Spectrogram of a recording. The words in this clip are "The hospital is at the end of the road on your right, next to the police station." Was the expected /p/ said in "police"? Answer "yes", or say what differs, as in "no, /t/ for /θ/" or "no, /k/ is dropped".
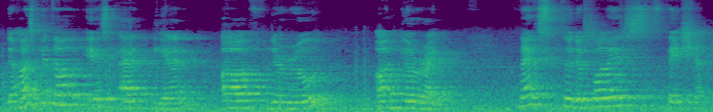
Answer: no, /f/ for /p/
